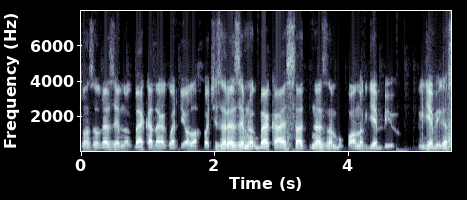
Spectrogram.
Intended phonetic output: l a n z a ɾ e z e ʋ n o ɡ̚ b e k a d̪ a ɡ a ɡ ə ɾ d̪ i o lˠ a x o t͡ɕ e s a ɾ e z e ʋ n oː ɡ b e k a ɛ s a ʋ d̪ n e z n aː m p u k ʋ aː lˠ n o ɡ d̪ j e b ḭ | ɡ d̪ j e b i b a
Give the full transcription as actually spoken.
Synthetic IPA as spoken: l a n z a ɾ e z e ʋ n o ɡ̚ b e k a d̪ a ɡ a ɡ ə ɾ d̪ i o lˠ a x o t͡ɕ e z a ɾ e z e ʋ n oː ɡ b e k a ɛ s a d̪ n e z n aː m b u k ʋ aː lˠ n o ɡ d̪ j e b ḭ | ɡ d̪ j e b i ɡ a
